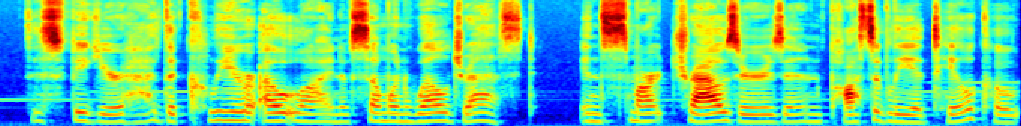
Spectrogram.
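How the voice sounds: This is a natural reading voice. It reads the lines straight through.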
